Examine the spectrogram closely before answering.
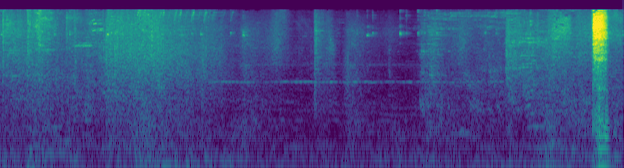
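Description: Spell blasts and weapon hits clash in a fast fight.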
